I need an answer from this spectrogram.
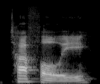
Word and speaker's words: Toffoli: Our spelling bee champ, Tyler Toffoli, because that's how it should be said phonetically.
